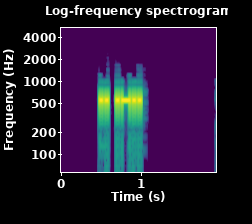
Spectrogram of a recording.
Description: Morse code, heard as a keyed tone, about 35 wpm, 550 Hz. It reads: IL
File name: Ultimate Word List / 35WPM Ultimate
